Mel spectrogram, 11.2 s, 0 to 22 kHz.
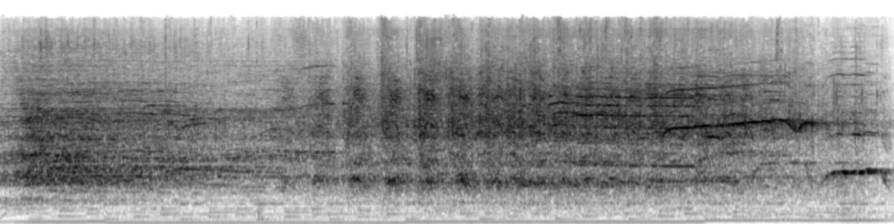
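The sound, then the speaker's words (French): An audience of 2,400 spectators at the international final of the Eloquentia 2019 speaking contest, in the grand hall of the Philharmonie de Paris, applauds steadily and loudly, dense clapping blending into a continuous roar with scattered cheers and shouts rising over it, sustained throughout. “Ces milliers d'applaudissements, ce sont ceux du public ultra enthousiaste de la finale internationale du concours Eloquentia 2019.”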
